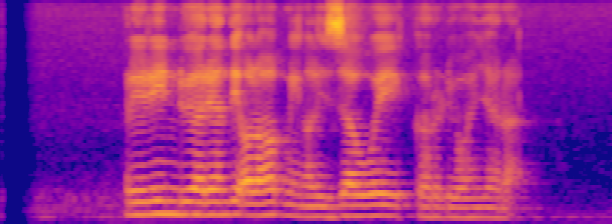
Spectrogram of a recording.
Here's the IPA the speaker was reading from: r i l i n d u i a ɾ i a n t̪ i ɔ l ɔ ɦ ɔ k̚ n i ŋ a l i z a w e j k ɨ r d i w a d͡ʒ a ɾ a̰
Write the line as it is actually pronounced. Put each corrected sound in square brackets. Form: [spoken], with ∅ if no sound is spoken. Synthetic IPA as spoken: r i [ɾ] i n d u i a ɾ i a n t̪ i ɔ l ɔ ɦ ɔ k̚ n i ŋ a l i z a w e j k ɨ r d i w a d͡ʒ a ɾ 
